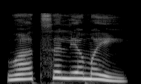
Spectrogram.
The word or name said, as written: ವಾತ್ಸಲ್ಯಮಯ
